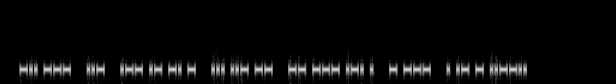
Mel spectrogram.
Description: Morse code, heard as a keyed tone, about 52 wpm, 700 Hz. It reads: DO U WANT SUM MORE TO EAT?
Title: Sentences from Top 300 Words and Abbreviations 50wpm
